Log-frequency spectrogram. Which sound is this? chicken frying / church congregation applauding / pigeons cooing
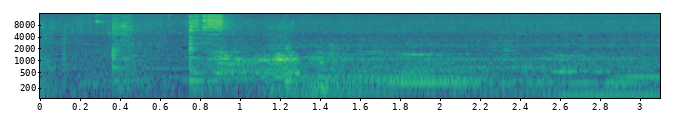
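chicken frying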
